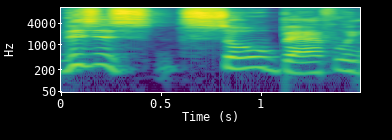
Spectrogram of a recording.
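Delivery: high voice breaking and cracking, baffled. Speaker reacts to a man's baffling behavior toward a woman, voice cracking. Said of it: "it's making my voice crack".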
